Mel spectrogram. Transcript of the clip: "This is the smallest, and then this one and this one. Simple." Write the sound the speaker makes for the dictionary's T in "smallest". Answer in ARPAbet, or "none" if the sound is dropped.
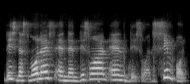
none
